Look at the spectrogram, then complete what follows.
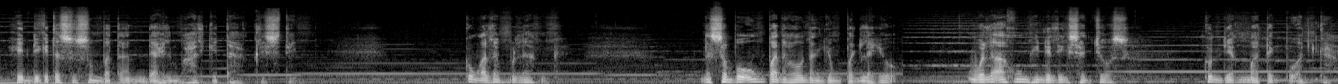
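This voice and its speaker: A man's voice: low-pitched, unhurried, pauses often, over music. An actor playing an anguished, devoted lover and father in a radio drama, speaking earnestly and emotionally. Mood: pleading, tender. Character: anguished man in love, fiercely devoted new-found father. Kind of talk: Tagalog radio drama acting.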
